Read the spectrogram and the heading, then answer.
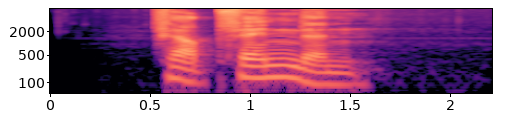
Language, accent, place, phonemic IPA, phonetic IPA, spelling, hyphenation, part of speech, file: German, Germany, Berlin, /fɛʁˈpfɛndən/, [fɛɐ̯ˈpfɛndn̩], verpfänden, ver‧pfän‧den, verb, De-verpfänden.ogg
- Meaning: to pawn, to mortgage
